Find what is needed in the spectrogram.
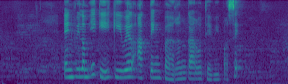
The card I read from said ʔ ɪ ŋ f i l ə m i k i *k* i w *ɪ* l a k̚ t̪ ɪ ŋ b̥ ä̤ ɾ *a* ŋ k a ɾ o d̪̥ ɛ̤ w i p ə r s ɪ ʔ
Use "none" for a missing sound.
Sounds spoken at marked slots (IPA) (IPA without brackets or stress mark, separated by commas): k, ɪ, ə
